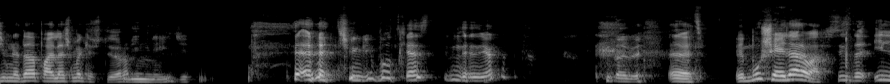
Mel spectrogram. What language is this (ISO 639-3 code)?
tur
